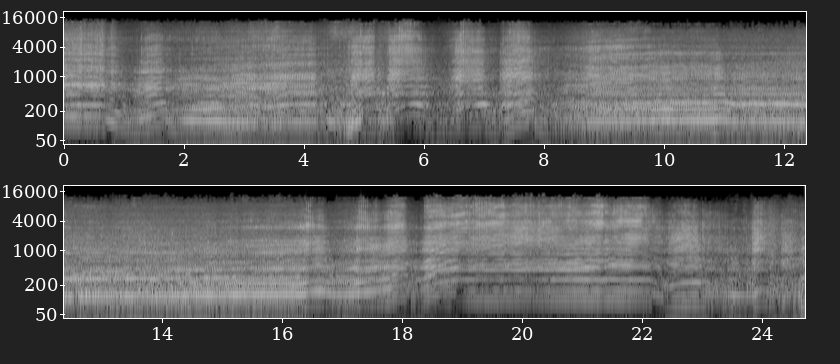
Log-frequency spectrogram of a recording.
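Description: Mega truck's big engine revving hard under load through mud, its pitch dropping and climbing again several times as the throttle is let off and reapplied, with a long steady full-throttle stretch in the middle.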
